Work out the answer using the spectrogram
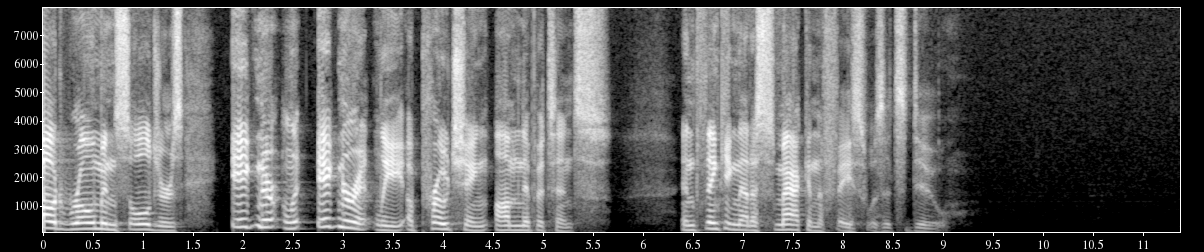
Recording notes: Preached on July 9, 2023 at Trinity Presbyterian Church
